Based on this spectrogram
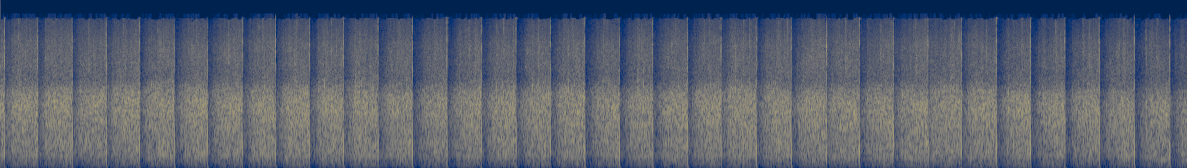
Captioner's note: applause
